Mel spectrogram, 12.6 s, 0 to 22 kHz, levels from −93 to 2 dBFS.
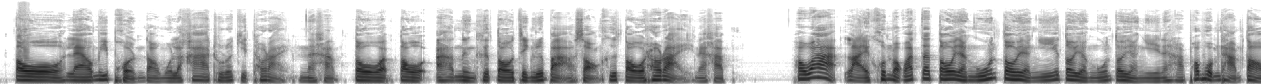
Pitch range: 115-150 Hz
